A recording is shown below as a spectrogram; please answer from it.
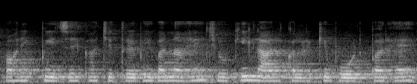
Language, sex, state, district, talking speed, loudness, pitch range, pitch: Hindi, female, Haryana, Rohtak, 215 wpm, -16 LUFS, 165-175 Hz, 170 Hz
